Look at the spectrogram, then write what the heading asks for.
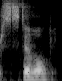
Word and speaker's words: Civille: VP of Strategy and Operations for Civille. It's pronounced Civil, although it's spelled Civille or Civille, depending on your language of origin.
